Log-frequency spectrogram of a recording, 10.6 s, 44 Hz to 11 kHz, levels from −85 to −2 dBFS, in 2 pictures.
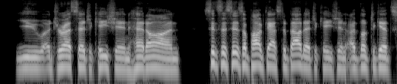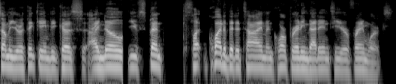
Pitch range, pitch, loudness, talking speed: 125-140 Hz, 130 Hz, -27 LUFS, 205 wpm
